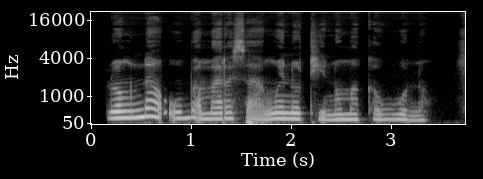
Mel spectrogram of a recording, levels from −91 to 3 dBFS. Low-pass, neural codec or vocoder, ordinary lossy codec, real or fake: none; none; none; real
